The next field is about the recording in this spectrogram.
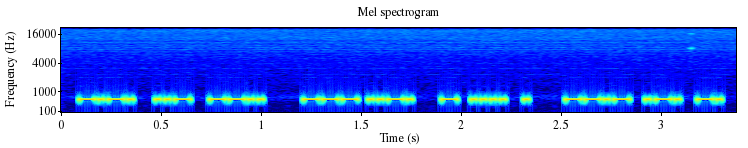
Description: Morse code, heard as a keyed tone, about 53 wpm, 660 Hz. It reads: C UZ OF THE QRN
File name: archived / CRSnet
